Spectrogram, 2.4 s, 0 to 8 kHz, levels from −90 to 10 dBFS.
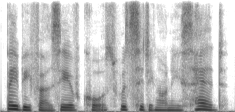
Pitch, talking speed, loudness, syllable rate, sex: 180 Hz, 230 wpm, -19 LUFS, 5.9 syllables/s, female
